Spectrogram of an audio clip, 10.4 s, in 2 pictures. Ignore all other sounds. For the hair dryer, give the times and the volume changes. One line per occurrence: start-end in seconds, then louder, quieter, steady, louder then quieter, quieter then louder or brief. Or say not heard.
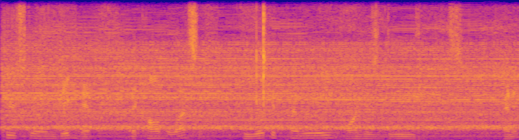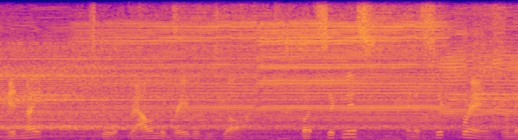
0.0-10.3 quieter.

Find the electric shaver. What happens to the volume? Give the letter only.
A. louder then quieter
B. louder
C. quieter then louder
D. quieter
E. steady
B.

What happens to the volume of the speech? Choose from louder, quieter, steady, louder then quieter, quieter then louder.
steady.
